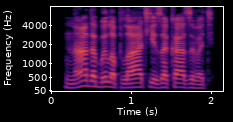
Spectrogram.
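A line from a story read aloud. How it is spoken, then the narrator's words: Snort. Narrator (Russian): хмыкнул Алви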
